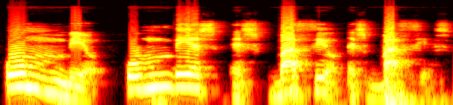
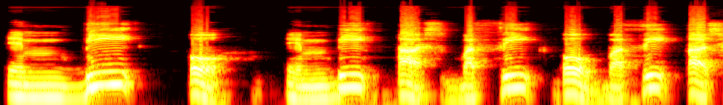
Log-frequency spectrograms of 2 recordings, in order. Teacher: cambia el acento en las formas asturianas en la raíz, en las formas castellanas en la desinencia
